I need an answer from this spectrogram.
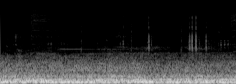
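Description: Continuous low rumble inside a car while driving, loud and even throughout, dominated by deep road and engine noise, with no talk.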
